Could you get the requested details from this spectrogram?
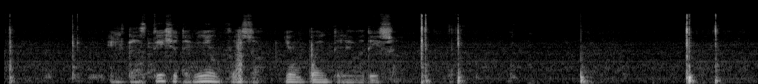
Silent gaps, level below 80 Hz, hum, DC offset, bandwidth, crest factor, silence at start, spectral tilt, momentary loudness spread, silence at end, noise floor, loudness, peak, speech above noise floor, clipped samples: none; -54 dBFS; none; under 0.1%; 11.5 kHz; 30 dB; 0.05 s; -4.5 dB/octave; 25 LU; 0.05 s; -54 dBFS; -30 LUFS; -2 dBFS; 23 dB; under 0.1%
